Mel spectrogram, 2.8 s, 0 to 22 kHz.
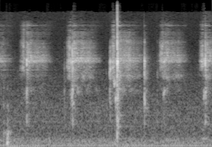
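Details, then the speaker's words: RACEBOX upgraded pulley on a VR30 engine (Infiniti Q50/Q60, Nissan Z), engine out of car, spun by hand unbolted: light dry scratching bursts as the lip rubs the tensioner; pulley fitted backwards. "but it's more than likely going to be that the pulley's backwards. So, whenever you put them on, the way that you can tell is you spin it loosely with it not bolted on."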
